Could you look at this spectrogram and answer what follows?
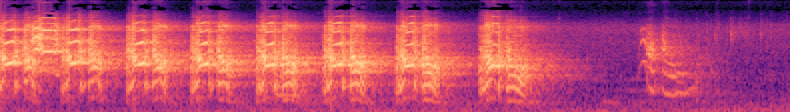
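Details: Grey francolin giving a quick series of seven harsh, clucking notes, about three a second, that fade out. A softer lower note follows after a pause.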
